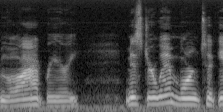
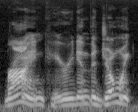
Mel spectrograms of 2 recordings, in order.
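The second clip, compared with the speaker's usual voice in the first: ordinary delivery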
